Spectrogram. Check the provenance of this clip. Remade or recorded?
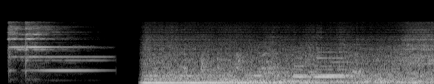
remade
